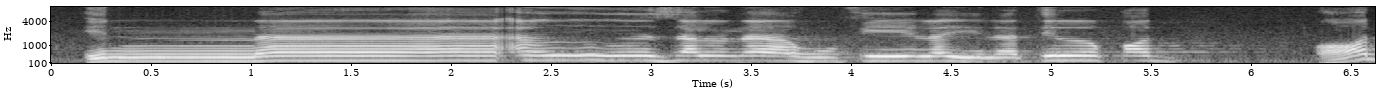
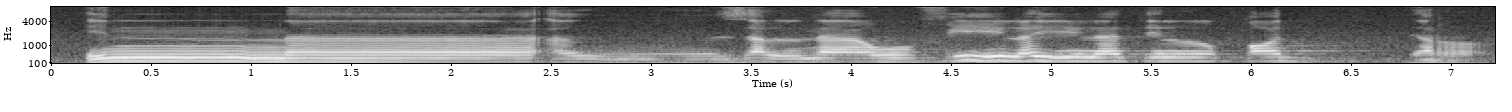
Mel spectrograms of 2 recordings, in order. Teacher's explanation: Nah, kadang-kadang kita sering mendengar inna anzalnahu fi lailatil qad qad aja padahal ujungnya apa itu ro ro makanya berhenti di ro inna anzalnahu fi lailatil qadar rnya itu harus kedengaran qadr itu harus kedengaran jangan qad saja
